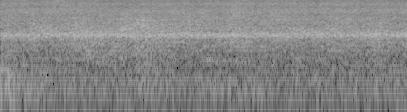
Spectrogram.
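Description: Steady, even background hiss of the recording with no other events: a pause in the talk.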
